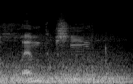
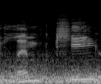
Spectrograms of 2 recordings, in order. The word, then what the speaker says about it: Lembke: and who's speaking is dr anna limkey l e m b k e limp key i think that's how you pronounce it sounds familiar yeah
